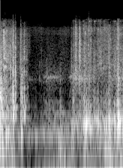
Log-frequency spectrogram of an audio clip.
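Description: Objects being handled and stowed in a cabinet: a few sharp clicks and knocks at the start, then, about a second in, a stretch of rustling with small clicks.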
